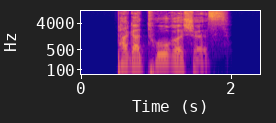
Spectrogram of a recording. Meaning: strong/mixed nominative/accusative neuter singular of pagatorisch
- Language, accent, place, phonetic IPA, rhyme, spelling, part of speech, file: German, Germany, Berlin, [paɡaˈtoːʁɪʃəs], -oːʁɪʃəs, pagatorisches, adjective, De-pagatorisches.ogg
